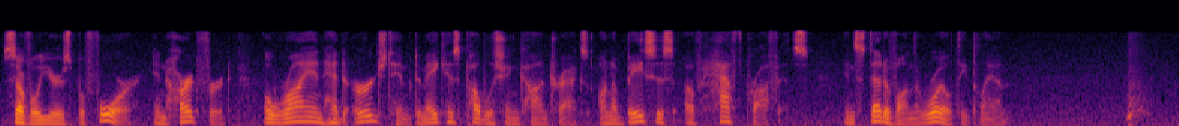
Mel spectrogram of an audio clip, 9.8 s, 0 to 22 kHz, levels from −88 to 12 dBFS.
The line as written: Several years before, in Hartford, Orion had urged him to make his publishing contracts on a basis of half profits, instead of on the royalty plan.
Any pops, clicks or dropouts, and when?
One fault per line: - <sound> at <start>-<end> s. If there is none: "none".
- whoosh at 9.4-9.6 s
